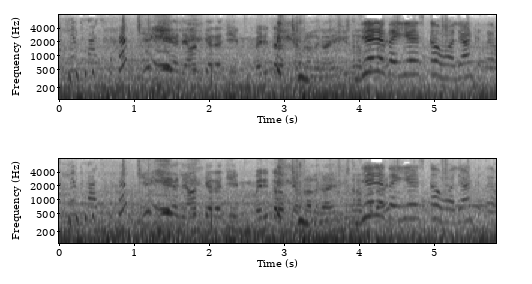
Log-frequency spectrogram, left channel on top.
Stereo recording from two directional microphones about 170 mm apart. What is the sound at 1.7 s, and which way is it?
Speech, 75° right (ahead or behind).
